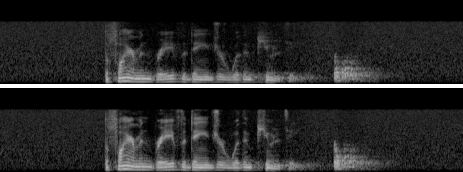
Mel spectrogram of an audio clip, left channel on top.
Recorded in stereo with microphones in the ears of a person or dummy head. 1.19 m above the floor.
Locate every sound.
1.1 s a man speaking: 15° right (ahead or behind), 1.0 m; by 3.1 s 45° right (ahead or behind), 1.6 m
3.3 s knocking: 55° right (ahead or behind), 10 m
